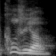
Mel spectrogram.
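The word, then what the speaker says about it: Koziol: The kid, Tanner, I think you pronounce his last name Kuzio.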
